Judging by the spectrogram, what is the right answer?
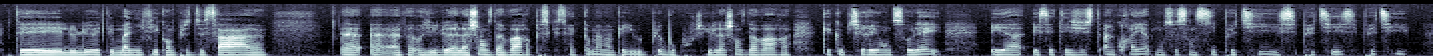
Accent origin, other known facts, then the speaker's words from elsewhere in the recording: Paris, Île-de-France, France; je suis parisienne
